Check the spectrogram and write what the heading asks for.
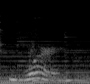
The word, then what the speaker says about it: were: This one is tricky because the E's are tricky in this one. You really only hear the W and the R. Let's spell it and say it 3 times. W-E-R-E, were. W-E-R-E, were. W-E-R-E, were. Those E's are almost silent.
